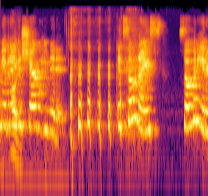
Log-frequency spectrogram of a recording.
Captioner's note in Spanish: risas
